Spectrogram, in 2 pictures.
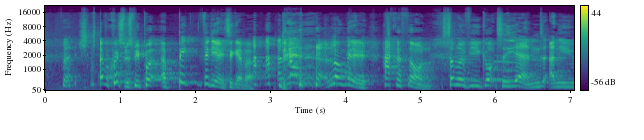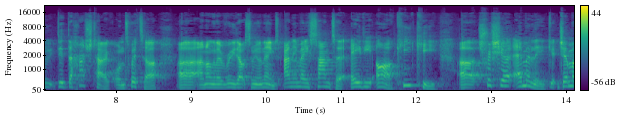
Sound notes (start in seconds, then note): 2.7 chuckles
